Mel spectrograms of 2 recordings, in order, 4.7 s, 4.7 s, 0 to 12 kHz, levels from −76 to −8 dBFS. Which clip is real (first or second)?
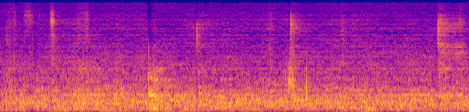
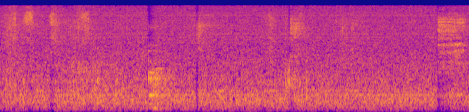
second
